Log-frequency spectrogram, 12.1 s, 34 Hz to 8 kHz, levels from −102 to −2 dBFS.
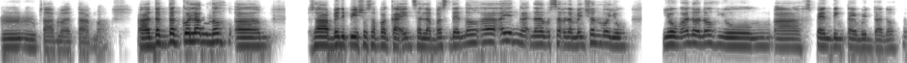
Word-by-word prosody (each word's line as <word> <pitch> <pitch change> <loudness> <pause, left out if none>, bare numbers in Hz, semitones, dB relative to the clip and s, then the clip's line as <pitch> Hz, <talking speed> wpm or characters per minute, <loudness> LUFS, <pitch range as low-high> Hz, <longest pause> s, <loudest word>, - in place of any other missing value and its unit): Mm, 140 -1 -4
tama, 110 -1 -7
tama. 105 -2 -10 0.4
Ah, 150 +1 +6
dagdag 195 +4 +4
ko 225 +4 +7
lang, 230 -1 +7
'no, 210 0 +1
um, 155 0 +1 0.5
sa 165 +4 +6
benepisyo 165 0 +2
sa 165 - -3
pagkain 150 -1 -1
sa 155 -1 -3
labas 145 +2 -2
din, 160 +1 -2
'no, 195 +1 -2
ah, 210 +1 +3
ayun 225 -2 0
nga, 185 - -2
na 175 0 +2
sa 170 +2 -3
na-mention 160 +4 -1
mo 180 -1 -2
yung 155 -1 -3 0.5
yung 165 0 +2
ano, 185 +1 +1
'no, 180 0 -3
yung, 150 -2 -3
ah, 140 -1 -4
spending 145 0 -2
time 135 -2 -5
with 135 -1 -7
ano, 130 +1 -9
155 Hz, 170 wpm, -21 LUFS, 145-175 Hz, 0.5 s, ko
